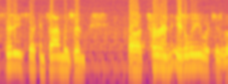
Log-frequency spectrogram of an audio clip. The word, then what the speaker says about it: Turin: Second time was in Turin, Italy, which is the right way to pronounce it. Turin with no O at the end, yeah. But it's people call it Torino.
